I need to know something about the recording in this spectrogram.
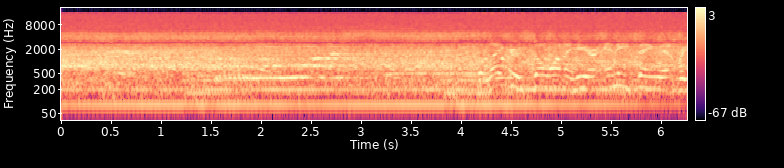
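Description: Basketball arena crowd noise with a low, steady hum: the recorded gong sound effect played over the arena speakers, heard through the TV broadcast. A man's voice comes in after about four seconds.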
